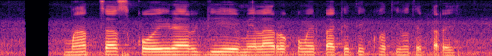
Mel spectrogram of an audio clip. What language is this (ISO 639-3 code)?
ben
